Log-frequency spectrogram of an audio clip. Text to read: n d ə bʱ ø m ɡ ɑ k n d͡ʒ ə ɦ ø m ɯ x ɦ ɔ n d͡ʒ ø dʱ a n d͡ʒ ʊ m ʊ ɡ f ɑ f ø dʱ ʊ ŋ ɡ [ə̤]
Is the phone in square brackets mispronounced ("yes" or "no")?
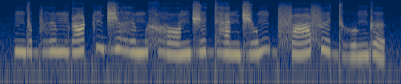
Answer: yes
